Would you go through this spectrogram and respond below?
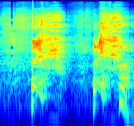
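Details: Two harsh, abrupt cough bursts about a second apart, each trailing off, over faint room noise, from a person whose coughing repeatedly interrupts ear cleaning of mixed wet and sticky earwax near the eardrum.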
